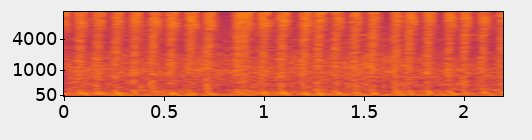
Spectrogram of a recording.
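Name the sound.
helicopter flying overhead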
